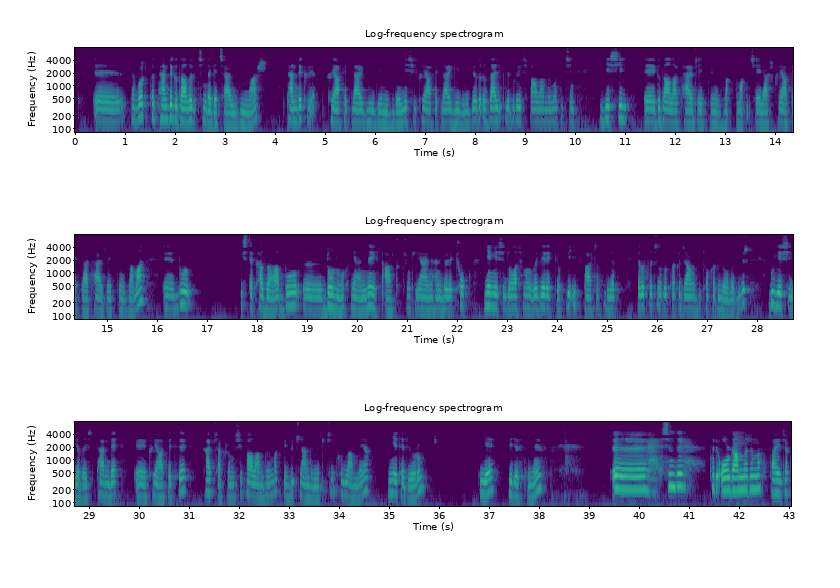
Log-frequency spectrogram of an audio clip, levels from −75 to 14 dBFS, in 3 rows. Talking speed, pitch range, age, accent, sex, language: 125 wpm, 130-160 Hz, 40-59, native, female, Turkish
